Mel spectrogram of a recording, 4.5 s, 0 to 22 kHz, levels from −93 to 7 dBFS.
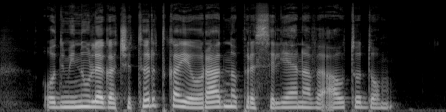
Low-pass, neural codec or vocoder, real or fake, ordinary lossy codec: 19.8 kHz; none; real; none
